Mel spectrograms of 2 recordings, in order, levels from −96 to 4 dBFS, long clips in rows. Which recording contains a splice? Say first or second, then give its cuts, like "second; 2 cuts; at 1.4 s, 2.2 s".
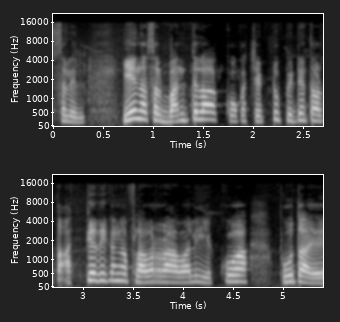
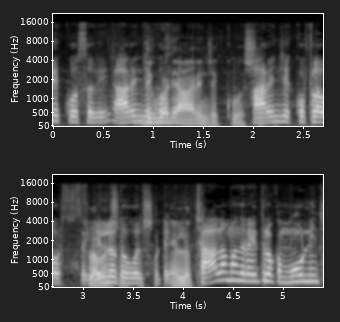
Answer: second; 1 cut; at 4.1 s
